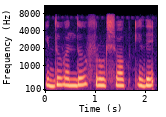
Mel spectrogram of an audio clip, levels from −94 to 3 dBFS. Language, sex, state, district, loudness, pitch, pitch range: Kannada, female, Karnataka, Bidar, -14 LUFS, 245 Hz, 240-260 Hz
